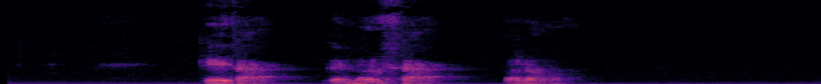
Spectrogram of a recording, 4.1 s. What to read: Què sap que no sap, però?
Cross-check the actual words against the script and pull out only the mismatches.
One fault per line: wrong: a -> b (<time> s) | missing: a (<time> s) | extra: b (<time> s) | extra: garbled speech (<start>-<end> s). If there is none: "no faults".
no faults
